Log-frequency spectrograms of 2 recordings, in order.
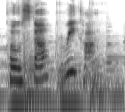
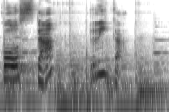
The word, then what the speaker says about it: Costa Rica: similar but we hear it in english as costa rica but in spanish it should sound like costa rica costa rica in english we hear this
